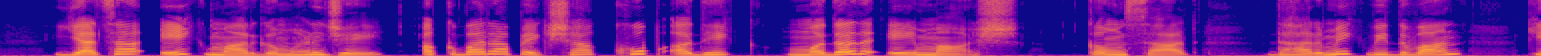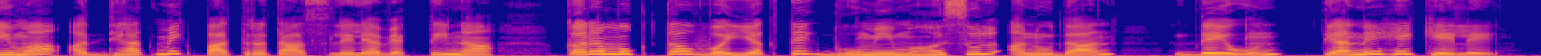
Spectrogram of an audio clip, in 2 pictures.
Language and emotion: Marathi, neutral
